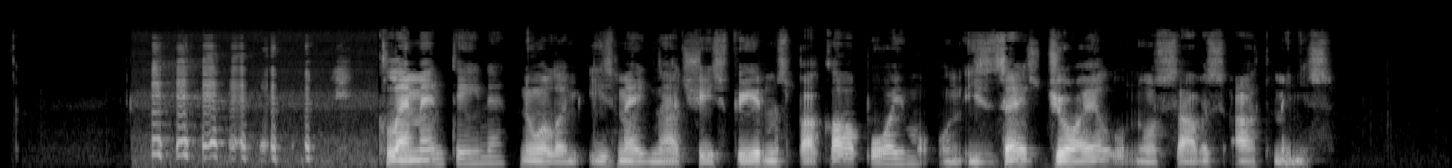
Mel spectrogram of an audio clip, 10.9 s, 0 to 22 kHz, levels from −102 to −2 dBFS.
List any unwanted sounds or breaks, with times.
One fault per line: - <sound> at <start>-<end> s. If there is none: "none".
- laugh at 1.1-2.7 s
